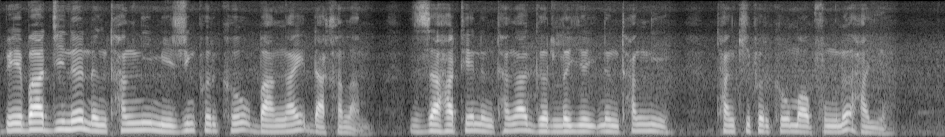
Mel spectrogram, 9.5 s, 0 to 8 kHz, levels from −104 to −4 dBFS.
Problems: none marked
